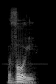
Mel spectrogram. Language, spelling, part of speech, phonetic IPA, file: Polish, wuj, noun, [vuj], Pl-wuj.ogg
